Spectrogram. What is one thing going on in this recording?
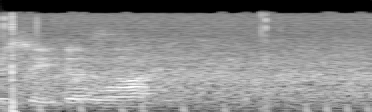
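A man speaks briefly and calmly.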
